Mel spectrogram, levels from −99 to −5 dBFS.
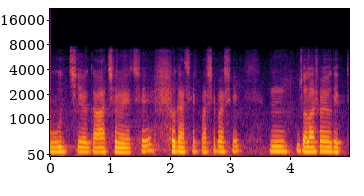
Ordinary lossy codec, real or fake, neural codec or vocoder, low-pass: Opus, 24 kbps; real; none; 7.2 kHz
